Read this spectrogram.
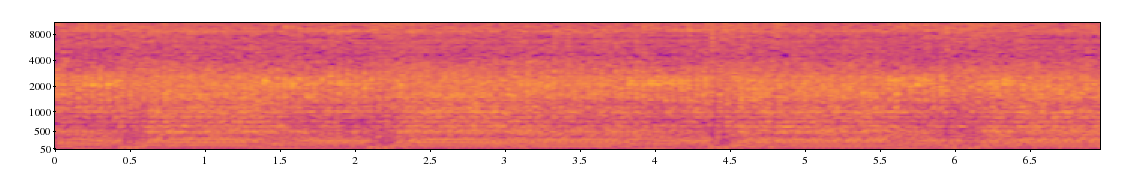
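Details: Honda GX240 petrol stationary engine, restarted after sitting unused for days: even, steady single-cylinder idle with a regular pulse and no misses, knocks or surging; running properly.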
